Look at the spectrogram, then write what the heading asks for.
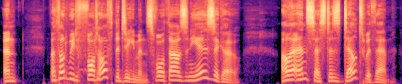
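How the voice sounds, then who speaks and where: A man voicing a cheerful, excitable young male elf with a lifted, eager voice. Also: sits high, unhurried, no room sound, clean studio sound, pitched above the performer's own voice, full character voice. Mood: upbeat.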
